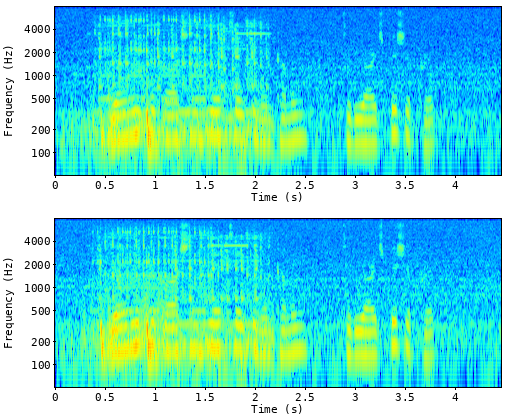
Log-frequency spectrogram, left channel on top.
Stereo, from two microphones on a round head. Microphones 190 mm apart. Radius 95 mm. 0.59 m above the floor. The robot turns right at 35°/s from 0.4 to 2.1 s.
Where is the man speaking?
55° right; by 3.9 s straight ahead.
